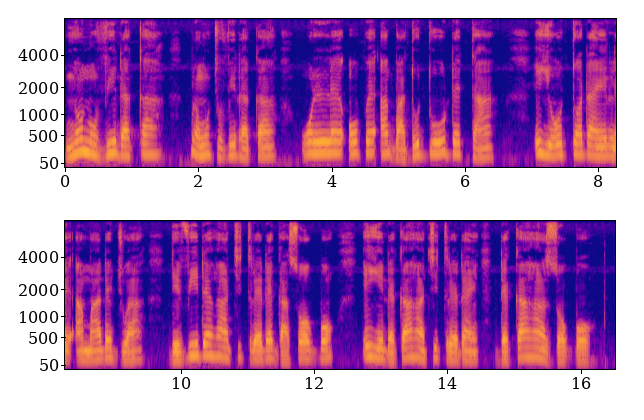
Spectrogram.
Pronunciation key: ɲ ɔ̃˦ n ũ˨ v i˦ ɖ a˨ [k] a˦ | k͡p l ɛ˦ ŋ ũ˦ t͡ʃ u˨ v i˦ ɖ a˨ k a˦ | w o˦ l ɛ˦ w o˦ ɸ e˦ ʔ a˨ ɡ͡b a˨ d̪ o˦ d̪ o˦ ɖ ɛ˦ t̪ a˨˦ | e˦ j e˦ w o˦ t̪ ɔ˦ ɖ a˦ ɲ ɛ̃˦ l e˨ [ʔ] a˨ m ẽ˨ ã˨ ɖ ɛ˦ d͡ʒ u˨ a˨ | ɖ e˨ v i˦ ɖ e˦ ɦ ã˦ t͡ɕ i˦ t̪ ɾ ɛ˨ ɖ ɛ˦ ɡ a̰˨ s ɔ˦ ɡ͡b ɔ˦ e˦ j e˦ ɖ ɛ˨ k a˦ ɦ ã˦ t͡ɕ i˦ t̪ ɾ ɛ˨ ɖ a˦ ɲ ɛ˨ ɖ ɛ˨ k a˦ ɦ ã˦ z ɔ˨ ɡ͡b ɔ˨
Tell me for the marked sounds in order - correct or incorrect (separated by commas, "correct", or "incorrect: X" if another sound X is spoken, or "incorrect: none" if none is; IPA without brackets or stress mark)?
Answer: correct, correct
